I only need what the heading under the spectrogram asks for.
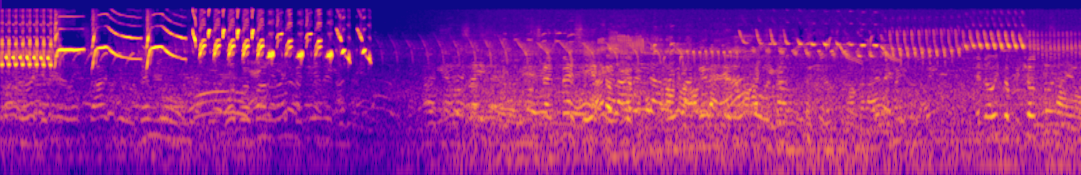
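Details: Goldfinch mule song opens with rapid high trills and looping whistled notes for about four seconds, then fades into a soft, busy background murmur of distant chirps.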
